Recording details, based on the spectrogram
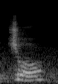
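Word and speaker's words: -chaw: En el locativo, por ejemplo, utilizamos nosotros el quechua de Ancash, el sufijo chao, que se pronuncia como cho, por la monoptongación.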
